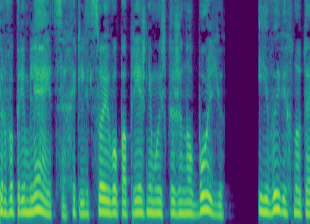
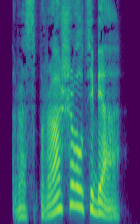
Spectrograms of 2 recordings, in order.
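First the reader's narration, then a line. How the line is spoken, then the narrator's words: Menacing. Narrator (Russian): грозно переспрашивает Йоун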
